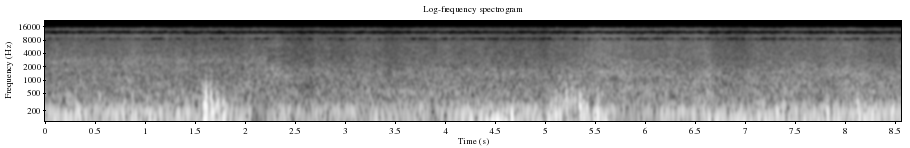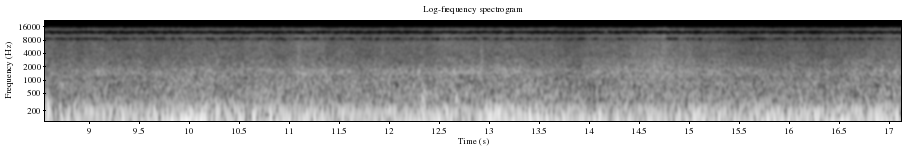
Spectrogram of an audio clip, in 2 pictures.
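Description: Wind noise and a steady low rumble aboard a sailboat motor-sailing with the main up through rough, mixed-up seas, with waves washing past the hull. A couple of brief louder surges come about one and a half and five seconds in.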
